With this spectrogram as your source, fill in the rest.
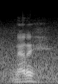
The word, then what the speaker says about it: Naras: Bang, mau lanjut ke mana Naras tadi? Cara bacanya apa? Nareh. Nare mau keluar dulu. Makasih ya. Narih nari bukan stasiun Naras tapi stasiun Nari.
